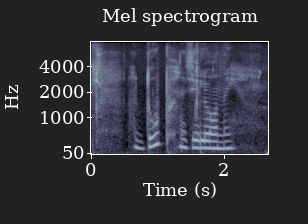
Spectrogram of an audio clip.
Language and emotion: Russian, neutral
